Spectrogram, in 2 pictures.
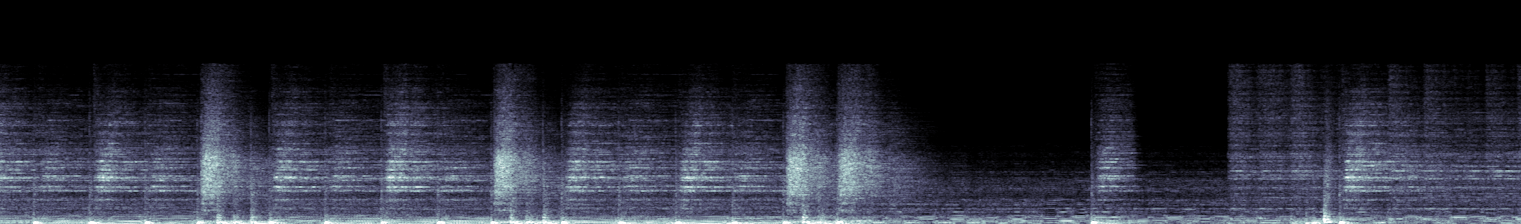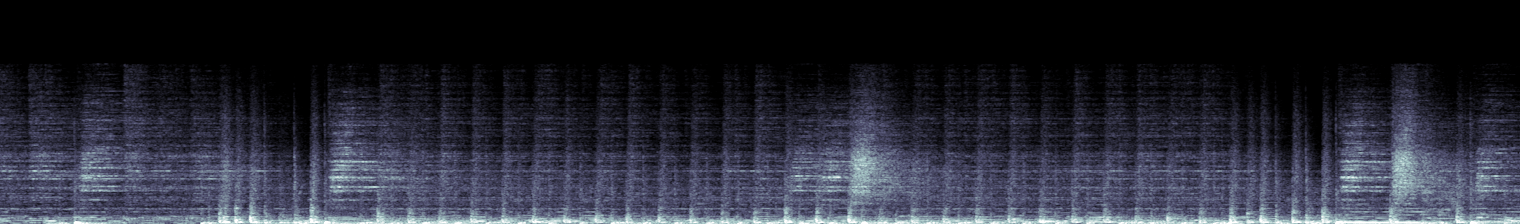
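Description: Rock band playing live, led by a Yamaha drum kit with bass drum and snare, with electric guitars. The music drops to a quieter, thinner passage about nine seconds in, and the full band comes back in about seventeen seconds in.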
